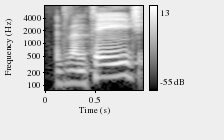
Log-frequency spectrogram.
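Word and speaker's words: advantage: take adventage of something adventage vous avez votre accent tonique ici sur la deuxième syllabe tu take adventage adventure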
